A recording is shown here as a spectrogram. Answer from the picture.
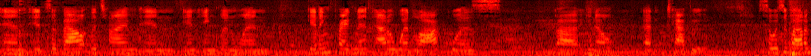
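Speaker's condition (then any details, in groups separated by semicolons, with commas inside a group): No condition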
